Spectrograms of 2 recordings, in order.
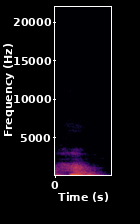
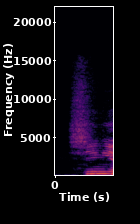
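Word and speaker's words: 行: 이거는 이제 행자인데 항이라고 읽어요. 여기서는 항. 싱이 아니야. 항.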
